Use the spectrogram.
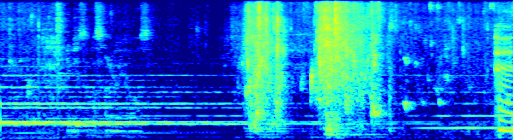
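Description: Hot water gushes into a bathtub in bursts, with splashing rushes between quieter stretches and a faint tonal hum in the background.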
